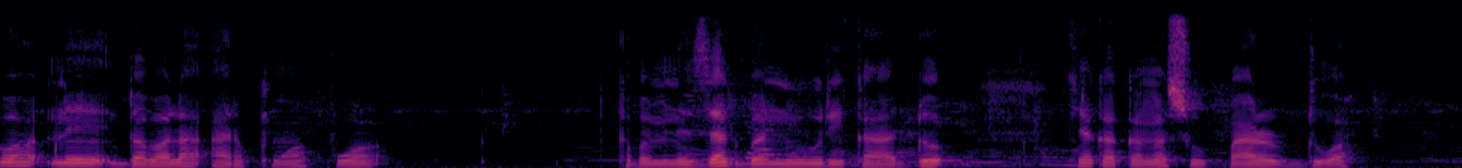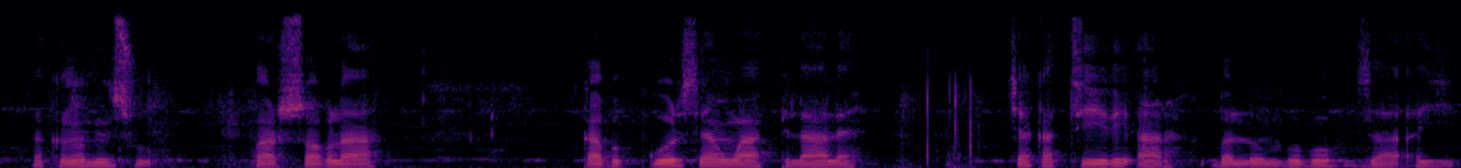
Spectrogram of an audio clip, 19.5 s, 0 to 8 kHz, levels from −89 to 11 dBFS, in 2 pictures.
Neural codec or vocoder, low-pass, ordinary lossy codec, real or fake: none; 7.2 kHz; Opus, 64 kbps; real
